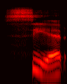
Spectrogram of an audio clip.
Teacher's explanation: To make the E sound, your tongue is already up high in front, very close to the Y position. As your tongue then moves away from that high E position to get ready for the next vowel sound, it has to pass through the slightly constricted Y spot.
